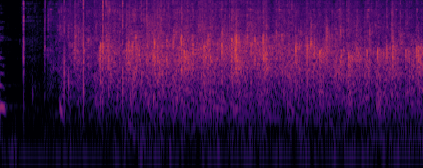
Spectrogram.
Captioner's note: audience applauds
